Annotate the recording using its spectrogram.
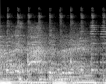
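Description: Live amplified music from a band with a singer and acoustic guitar over a strong, steady bass, heard from among the audience with crowd noise mixed in.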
